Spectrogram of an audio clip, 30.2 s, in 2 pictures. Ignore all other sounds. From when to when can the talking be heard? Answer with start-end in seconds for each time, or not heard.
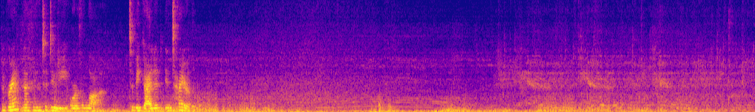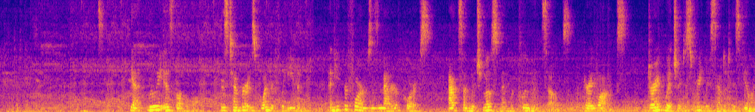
0.0-3.9, 17.1-30.1.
